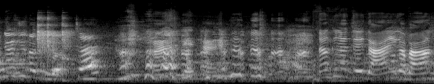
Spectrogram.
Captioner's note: laughing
